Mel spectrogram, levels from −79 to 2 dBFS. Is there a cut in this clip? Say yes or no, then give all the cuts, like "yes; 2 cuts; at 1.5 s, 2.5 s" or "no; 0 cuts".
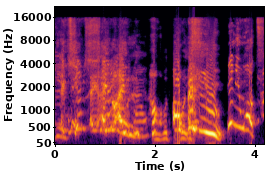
no; 0 cuts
